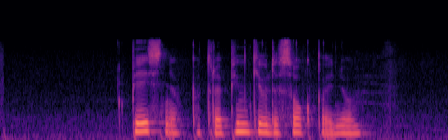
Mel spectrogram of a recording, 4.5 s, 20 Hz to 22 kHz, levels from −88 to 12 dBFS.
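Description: No technical faults can be heard anywhere in the recording; the signal holds steady throughout.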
